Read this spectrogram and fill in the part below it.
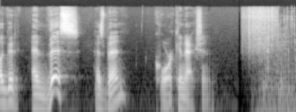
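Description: A man speaks calmly into a clip-on microphone, close by.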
